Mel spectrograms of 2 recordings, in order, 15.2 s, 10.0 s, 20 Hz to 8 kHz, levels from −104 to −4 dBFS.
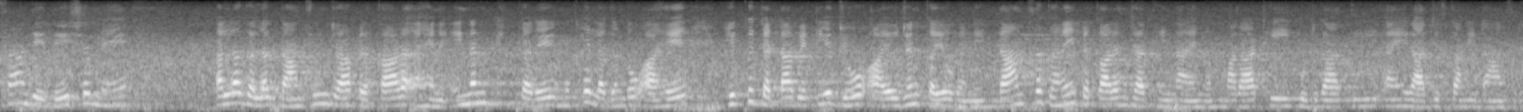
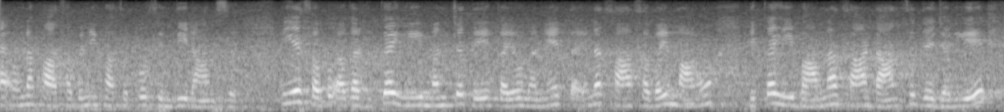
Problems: constant background noise, echo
